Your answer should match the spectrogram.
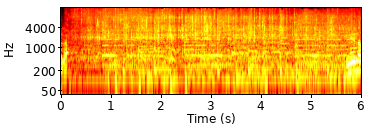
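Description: Sliced onions sizzling in hot oil in a pan as they are dropped in: a steady frying hiss with small crackles.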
